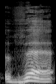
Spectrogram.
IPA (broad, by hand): β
